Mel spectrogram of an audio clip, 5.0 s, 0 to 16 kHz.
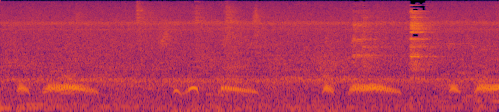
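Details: Wild dove in Cambodia, 23 April 2020: mellow low coos alternating with pairs of short clipped notes, about four phrases, with occasional faint clicks and a higher bird note.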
